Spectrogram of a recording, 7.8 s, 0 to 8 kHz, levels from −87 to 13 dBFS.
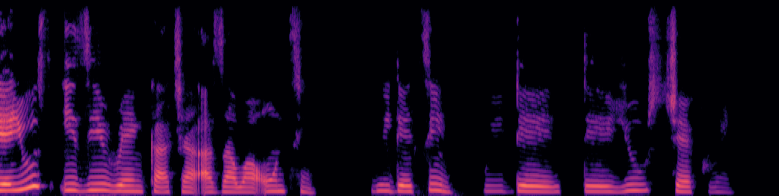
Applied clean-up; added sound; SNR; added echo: neural mask model Resemble Enhance denoiser.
